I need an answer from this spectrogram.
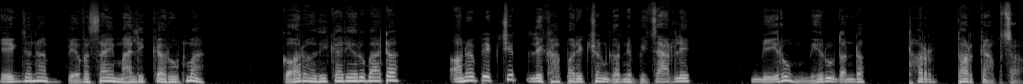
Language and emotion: Nepali, fearful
